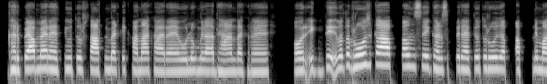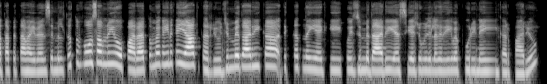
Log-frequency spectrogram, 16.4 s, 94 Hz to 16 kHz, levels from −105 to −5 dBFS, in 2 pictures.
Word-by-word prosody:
घर 230 0 +2
पे 240 +2 +3
अब 240 0 +8
मैं 245 0 +4
रहती 240 0 -1
हूँ, 240 - -3
तो 235 +2 -3
साथ 220 -1 +4
में 230 - -6
बैठ 225 -1 0
के 230 - -8
खाना 220 -1 -1
खा 215 -1 -1
रहे 210 0 -1
हैं, 210 - -1
वो 215 0 -2
लोग 220 0 -4
मेरा 215 -1 0
ध्यान 210 0 -3
रख 210 -1 -3
रहे 205 0 -3
हैं 205 0 -4 0.4
और 220 +1 +2
एक 215 -1 -5
दे 245 -1 +2
मतलब 260 +4 +1
रोज़ 300 +3 +5
का 310 -1 +8
आपका 290 -1 +2
उन 280 0 -1
से 270 -1 0
घर 240 -2 -1
स 235 +1 -6
पे 250 - -1
रहते 235 0 -1
हो, - - +2
तो 245 +1 -5
रोज़ 245 0 +1
आप 230 - -1
अपने 230 +1 -5
माता-पिता, 220 -1 -1
भाई-बहन 210 0 -3
से 230 +2 -4
मिलते 225 +5 -8
हो, 345 +3 -11
तो 325 +1 -11
वो 350 - +3
सब 345 -1 +3
नहीं 330 0 -2
हो 290 -2 +3
पा 230 -1 +3
रहा 225 +1 +2
है, - - +3
तो 280 - -9
मैं 315 +2 -2
कहीं 320 +1 -3
न - - -5
कहीं 345 -1 -2
याद 305 0 +8
कर 225 -1 -3
रही 210 +2 -9
हूँ। 215 - -5
ज़िम्मेदारी 275 +3 +2
का 280 -1 +3
दिक्कत 255 0 -11
नहीं 240 -1 -4
है 225 - -2
कि 225 +1 -8
कोई 225 -1 -6
ज़िम्मेदारी 225 0 0
ऐसी 225 +1 -6
है, 215 - -1
जो 225 - -8
मुझे 220 0 -4
लग 215 0 -5
रही 215 0 -4
है 215 - -4
कि - - -5
मैं 220 0 -3
पूरी 220 -1 -6
नहीं 210 -1 -4
कर 200 -1 -6
पा 185 -1 -3
रही 205 +5 -6
हूँ। 335 +6 -7
230 Hz, 310 wpm, -23 LUFS, 215-260 Hz, 0.4 s, अब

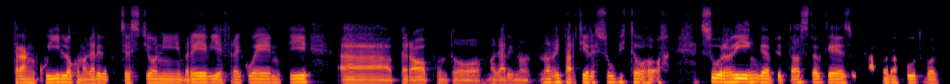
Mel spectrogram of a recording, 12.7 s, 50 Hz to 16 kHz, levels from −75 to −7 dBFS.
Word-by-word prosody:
tranquillo, 110 +2 +2
con 100 -3 -5
magari 100 +2 0
de 100 - 0
sessioni 105 -1 -2
brevi 105 +2 +2
e 100 - -2
frequenti, 105 +2 0 0.3
uhm, 95 -2 -1
però 95 -1 0
appunto 90 -2 -6
magari 95 0 -4
no 90 -2 -8
non 105 +1 -2
ripartire 110 -1 +1
subito 110 0 -2 0.5
sul 125 -1 +4
ring 115 -1 +6
piuttosto 105 +2 -1
che 105 -1 +2
sul 105 +11 -8
campo 105 +2 -5
da 105 -1 0
football. 105 -2 -1
105 Hz, 115 wpm, -25 LUFS, 95-110 Hz, 0.5 s, ring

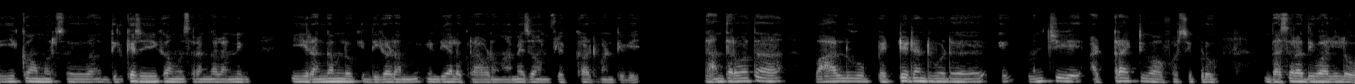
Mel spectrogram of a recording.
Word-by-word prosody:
Ecommerce 130 -2 +1 0.4
దిగ్గజ 130 +4 +2
'ecommerce' 125 -1 +1
రంగాలన్నీ, 120 0 -1 0.5
ఈ - - +1
రంగంలోకి 130 0 +4
దిగడం, 115 -1 0 0.2
ఇండియాలోకి 120 -1 0
రావడం 110 0 -3
'అమెజాన్,'' 115 -1 -1
ఫ్లిప్‌కార్ట్' 115 -1 -6
వంటివి. 105 -1 -6 0.7
దాని 125 +3 +1
తర్వాత 145 +3 +1 0.6
వాళ్ళు 135 +3 +1 0.3
పెట్టేటంటివాటా 135 -1 +3 0.4
ఈ - - -5 0.3
మంచి 145 +4 +1 0.4
అట్రాక్టివ్ 145 +5 0
ఆఫర్స్. 110 +1 -2
ఇప్పుడు 115 0 -3 0.6
దసరా, 130 +3 +4
దివాళీలో 125 -2 +2
125 Hz, 100 wpm, -32 LUFS, 115-135 Hz, 0.7 s, రంగంలోకి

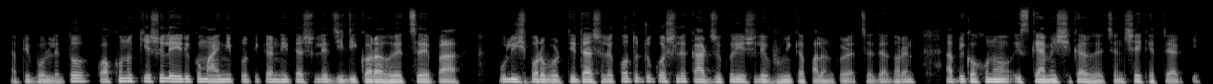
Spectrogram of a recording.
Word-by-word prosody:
আপনি - - -6
বললেন, 95 -2 -1
তো 140 - +3 0.3
কখনো 145 +6 +1
কি - - -10
আসলে 145 +1 +2
এরকম 125 +1 +1
আইনি 115 +2 +4
প্রতিকার 110 +1 -3
নিতে 110 - -2
আসলে 115 +3 -3
GD 105 0 -2
করা 105 0 +6
হয়েছে? 100 +1 +2 0.2
বা - - +3 0.5
পুলিশ 120 0 +3
পরবর্তীতে 110 0 +1
আসলে 110 +2 -2
কতটুকু 135 0 -3
আসলে 130 +2 0
কার্যকরী 110 +1 0
আসলে 105 +3 -1
ভূমিকা 100 +1 0
পালন 100 -2 -1
করেছে? - - -6
যা 105 - -2
ধরেন 105 +1 -1 0.4
আপনি 125 - 0
কখনো 120 +1 +4 0.3
স্ক্যামের 105 -2 +4
শিকার 115 -3 -1
হয়েছেন 95 +2 -3
সেক্ষেত্রে 95 -4 -3
আরকি। - - -14
110 Hz, 170 wpm, -23 LUFS, 100-120 Hz, 0.5 s, করা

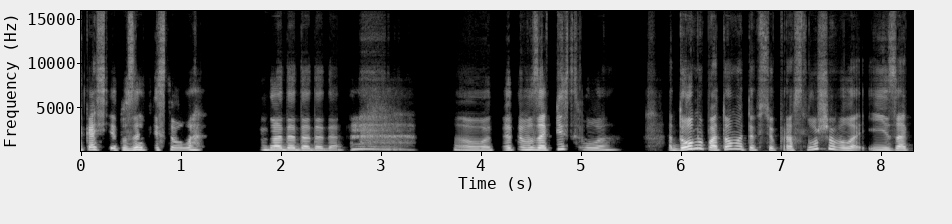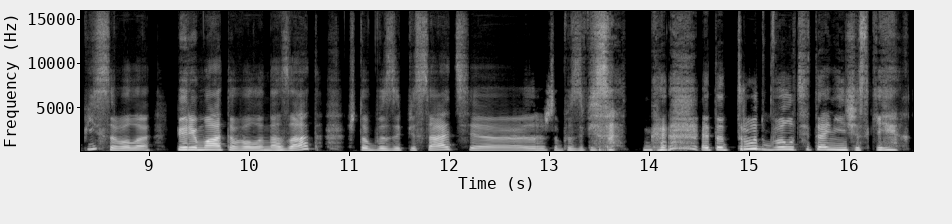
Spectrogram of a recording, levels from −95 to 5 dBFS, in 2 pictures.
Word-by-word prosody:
на - - -3
кассету 210 -6 +1
записывала. 220 0 0 0.6
Да, 210 0 +4
да-да-да, 195 -3 +1
да. 170 +2 -8 1.1
Вот, 185 -5 -5
этого 230 +4 -1
записывала 215 -2 +1 0.5
А - - -6
дома 360 +3 +8
потом 280 +8 +5
это 220 -8 -2
всё 200 -1 -4
прослушивала 215 - -1
и 200 +2 -5
записывала, 185 - -1 0.2
перематывала 220 -7 +5
назад, 185 - 0 0.2
чтобы 190 -2 -3
записать, 195 +7 -2
э, 175 -2 -5
чтобы 190 +1 -9
записать. 195 +4 -3 0.2
Г 205 +3 -1 0.3
этот 230 +1 +2
труд 295 -1 +2
был 260 +3 0
титанический. 220 -4 -1
210 Hz, 105 wpm, -21 LUFS, 185-235 Hz, 1.1 s, дома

